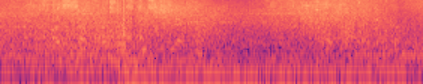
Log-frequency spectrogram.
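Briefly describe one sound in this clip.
A building in a game explodes with a deep boom.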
